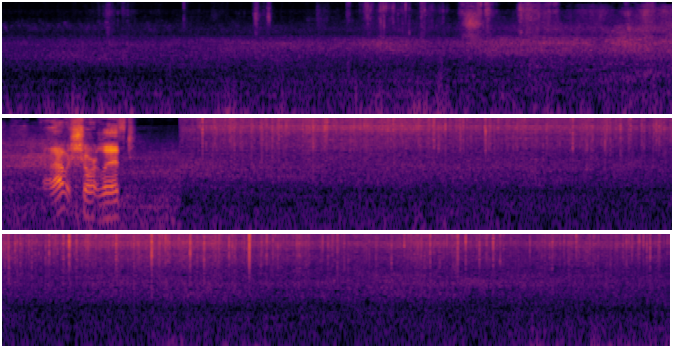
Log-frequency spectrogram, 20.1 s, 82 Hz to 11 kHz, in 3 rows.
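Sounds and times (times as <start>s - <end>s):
wind rumble on microphone: 0.0s - 7.3s, 8.0s - 20.0s
fire crackling and popping: 3.7s - 7.9s, 8.5s - 20.0s.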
